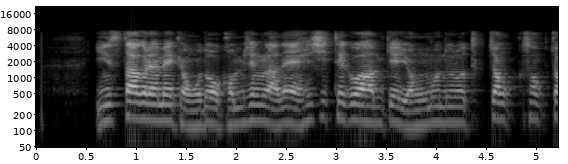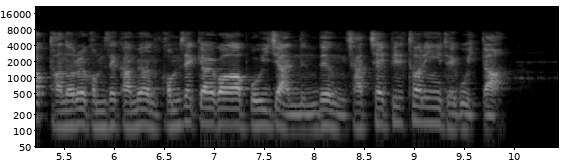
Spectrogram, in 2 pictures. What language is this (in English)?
Korean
